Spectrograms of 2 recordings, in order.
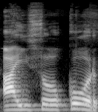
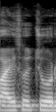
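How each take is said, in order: First: आइसोकोर with a hard k sound in the last syllable; pronounced with K. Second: आइसोचोर with a ch sound in the last syllable; pronounced with CH. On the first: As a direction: say आइसोकोर, "kor" at the end, not "chor". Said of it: "इसको बोला जाता है". (आइसोकोर, आख़िर में "क" की आवाज़ के साथ) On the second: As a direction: say आइसोचोर, "chor" at the end, not "kor". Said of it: "कई लोग आइसोचोर भी बोल देते हैं". (आइसोचोर, आख़िर में "च" की आवाज़ के साथ) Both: Shown as a demonstration.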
